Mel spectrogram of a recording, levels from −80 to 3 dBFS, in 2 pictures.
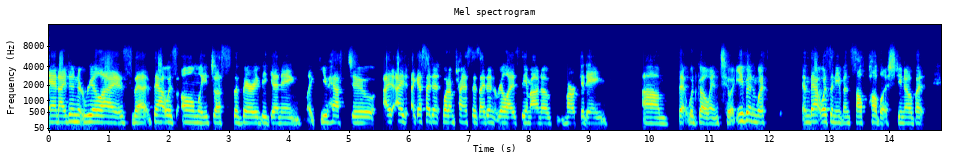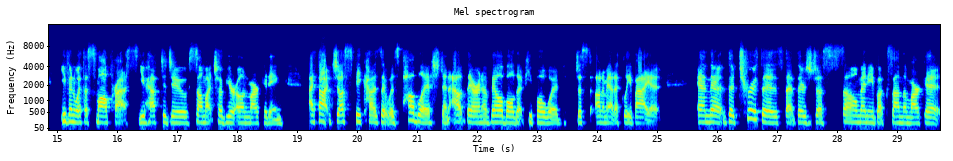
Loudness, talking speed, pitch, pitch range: -27 LUFS, 195 wpm, 185 Hz, 175-200 Hz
